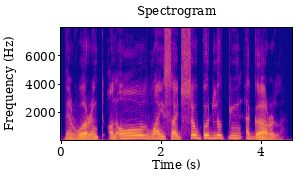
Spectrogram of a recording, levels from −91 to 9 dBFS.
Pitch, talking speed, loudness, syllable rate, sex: 150 Hz, 130 wpm, -16 LUFS, 3.3 syllables/s, male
